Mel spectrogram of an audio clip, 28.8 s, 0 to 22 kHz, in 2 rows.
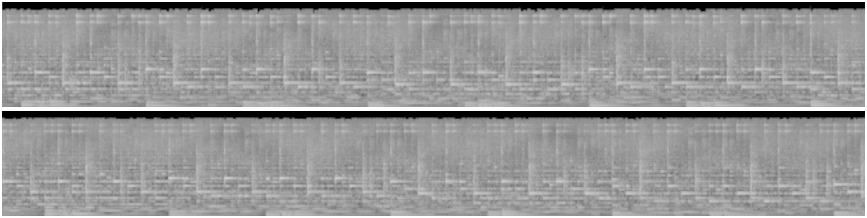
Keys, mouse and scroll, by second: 0.9 click, 4.0 scroll up 1, 5.1-7.0 middle drag, 7.0 scroll down 1, 7.9 middle click, 8.6 ctrl+z, 9.4 g, 9.9 z, 12.4 click, 12.8 scroll down 1, 13.9-14.3 scroll up 1, 14.8-15.2 scroll down 1, 15.2-19.7 middle drag, 19.7-20.1 scroll up 1, 20.5-20.9 scroll up 1, 20.9-23.5 middle drag, 23.5 click, 24.5 middle click, 25.5-25.9 scroll down 1, 27.6 scroll down 1, 28.3 e.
